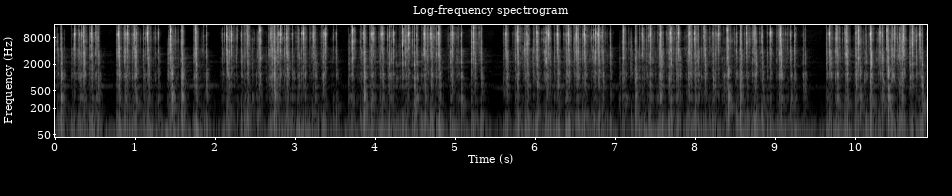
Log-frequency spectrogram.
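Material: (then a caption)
Plastic. Fingertips with long light-blue nails type fast on a full-size plastic mechanical keyboard with white, blue and yellow plastic keycaps and a blue backlit frame. Dense, bright, clicky keystrokes run in quick bursts, separated by brief silent pauses.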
